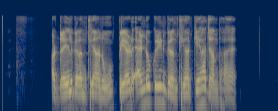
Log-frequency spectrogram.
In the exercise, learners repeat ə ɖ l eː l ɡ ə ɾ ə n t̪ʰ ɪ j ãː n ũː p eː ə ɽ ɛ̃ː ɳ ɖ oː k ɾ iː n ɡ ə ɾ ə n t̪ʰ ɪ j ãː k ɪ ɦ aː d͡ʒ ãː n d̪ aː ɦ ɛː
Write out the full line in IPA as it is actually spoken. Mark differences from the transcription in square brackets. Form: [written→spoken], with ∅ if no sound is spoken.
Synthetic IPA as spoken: ə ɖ [l→ɾ] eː l ɡ ə ɾ ə n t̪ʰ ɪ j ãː n ũː p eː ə ɽ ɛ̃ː ɳ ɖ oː k ɾ iː n ɡ ə ɾ ə n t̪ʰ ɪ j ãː k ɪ ɦ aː d͡ʒ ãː n d̪ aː ɦ ɛː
